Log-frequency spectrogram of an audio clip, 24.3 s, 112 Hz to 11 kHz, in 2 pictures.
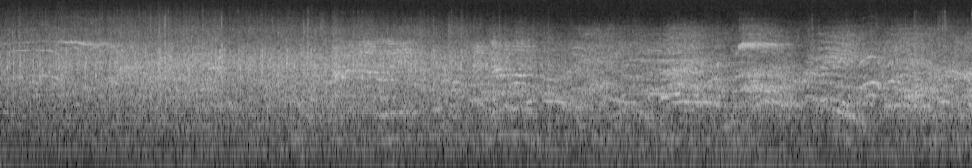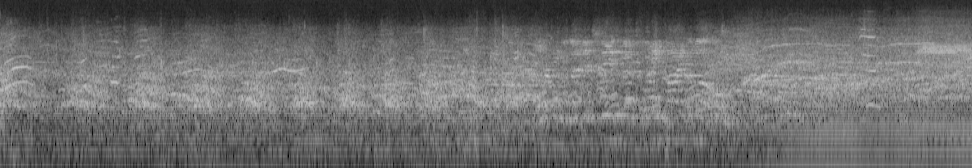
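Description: A high school basketball crowd at a 1979 Morton Potters home game against Rockford East on Parents Night, applauding and cheering loudly as a player leaves the court; continuous roaring clapping with shouts, under faint announcer talk.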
